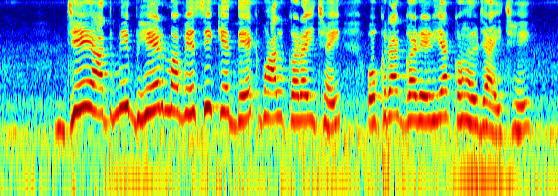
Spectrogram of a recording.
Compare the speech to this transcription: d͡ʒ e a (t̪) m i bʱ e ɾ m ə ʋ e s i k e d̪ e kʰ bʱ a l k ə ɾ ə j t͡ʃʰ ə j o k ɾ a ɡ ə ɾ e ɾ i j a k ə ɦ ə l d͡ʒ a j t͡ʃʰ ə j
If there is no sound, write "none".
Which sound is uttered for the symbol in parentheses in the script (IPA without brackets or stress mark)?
d̪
